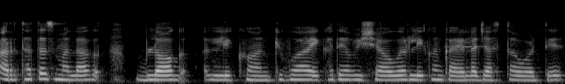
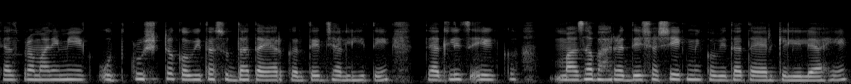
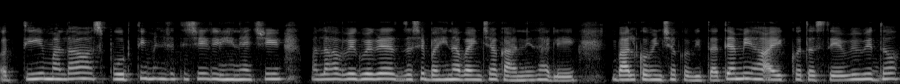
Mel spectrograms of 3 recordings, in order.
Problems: background sounds at intervals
